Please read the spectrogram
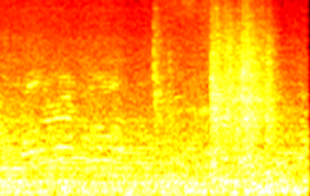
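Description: Deck noise aboard a crab boat: the steady low rumble of the vessel running, with faint distant voices and a short burst of hiss near the end.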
